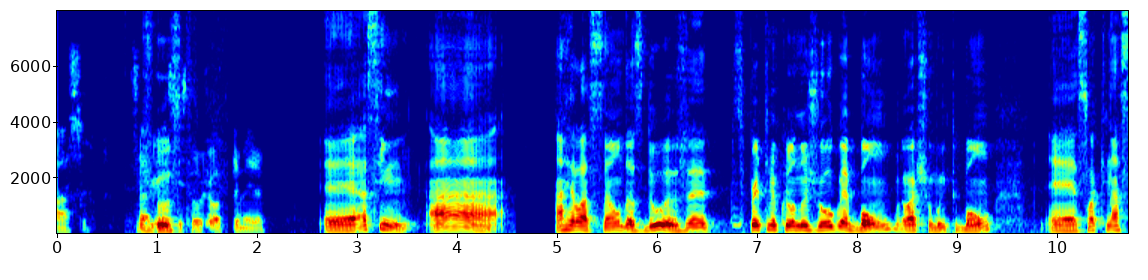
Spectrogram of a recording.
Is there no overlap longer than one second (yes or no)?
yes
